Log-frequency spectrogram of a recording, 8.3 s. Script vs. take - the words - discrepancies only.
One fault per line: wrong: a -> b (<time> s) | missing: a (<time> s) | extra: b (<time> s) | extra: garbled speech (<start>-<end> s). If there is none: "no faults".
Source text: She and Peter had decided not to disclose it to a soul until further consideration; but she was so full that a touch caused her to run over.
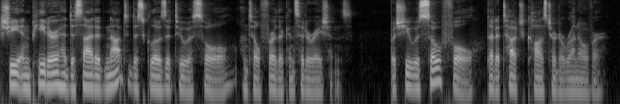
wrong: consideration -> considerations (3.8 s)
